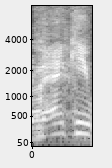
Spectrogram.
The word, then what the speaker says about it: Bernanke: Yes, It's Stephen Bernanke rhymes with Yankee.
